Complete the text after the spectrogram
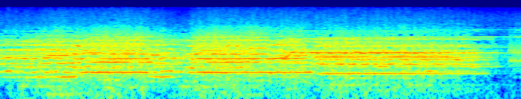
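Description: An air raid all-clear siren holds one loud, steady, rich tone for several seconds, with a brief dip partway through before it carries on unbroken, with no voices over it.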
